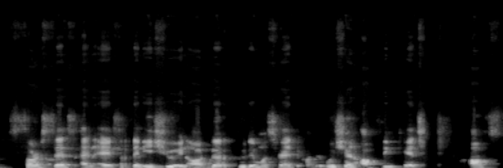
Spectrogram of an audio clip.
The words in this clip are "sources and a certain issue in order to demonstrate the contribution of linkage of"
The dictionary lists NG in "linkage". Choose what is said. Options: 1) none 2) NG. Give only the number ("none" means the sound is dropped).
1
